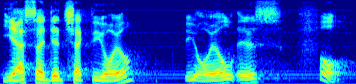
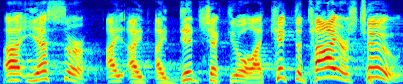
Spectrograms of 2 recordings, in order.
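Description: First: Low, soft, held-back answer; restrained, not sarcastic. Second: Hammed-up sarcasm, punching the last words; sarcastic. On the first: Acted. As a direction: rein it in, slowing and softening to the end. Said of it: "but I was not". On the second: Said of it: "I wanted to be sarcastic".

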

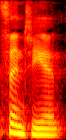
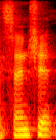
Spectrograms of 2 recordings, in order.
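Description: First: "sentient" with the T sounded, SEN-tee-ent. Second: "sentient" as SEN-shent, T turned to sh. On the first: Recalling own old habit, SEN-tee-ent for "sentient". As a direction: say "sentient" in three syllables. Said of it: "see, I said sentient". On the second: Quoting how everyone else says it, SEN-shent for "sentient". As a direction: say "sentient" in two syllables. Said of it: "everyone else was saying sentient". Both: Shown as a demonstration.

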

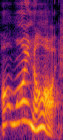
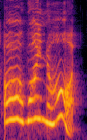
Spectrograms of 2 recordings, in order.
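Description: First: High New Zealand "Oh, why not?"; New Zealand accent. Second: High, slow New Zealand "Oh, why not?"; New Zealand accent. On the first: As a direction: say it again in a Kiwi accent. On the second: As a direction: drawl it in a Kiwi accent. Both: Retold or imitated. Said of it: "in her most New Zealand accent".

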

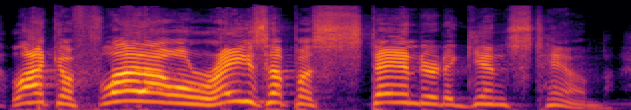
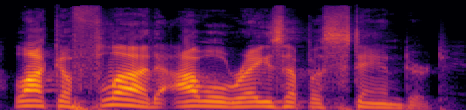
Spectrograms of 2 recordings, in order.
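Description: First: Verse cried out higher and loud; shouted verse. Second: Said in the usual way. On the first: Acted. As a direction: declare the verse at full force. Preacher shouts the verse at climax.

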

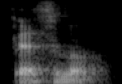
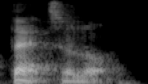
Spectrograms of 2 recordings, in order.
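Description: First: Murmured "That's a lot", dropped low and soft; quiet repeat. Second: Said in the usual way. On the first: Real, not acted. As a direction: lower and much softer, sinking.

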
